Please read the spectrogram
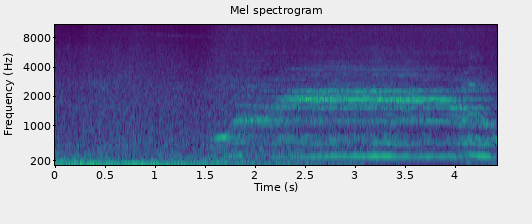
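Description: Logo sting sound effect: a deep rumble that fades out about two seconds in, while a sustained, whistle-like chord of steady tones swells in and holds.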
